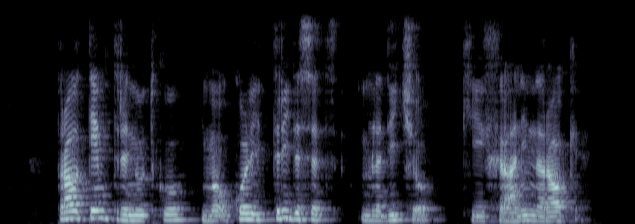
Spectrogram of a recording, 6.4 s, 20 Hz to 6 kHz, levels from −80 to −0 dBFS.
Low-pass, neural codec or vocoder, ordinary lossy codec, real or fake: 5.4 kHz; none; none; real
